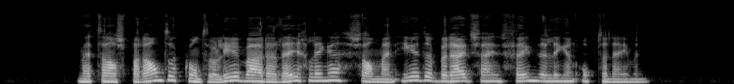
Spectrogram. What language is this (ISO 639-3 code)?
nld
